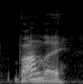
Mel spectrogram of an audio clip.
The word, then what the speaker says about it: Vonleh: Vonleh.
